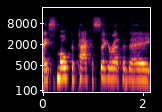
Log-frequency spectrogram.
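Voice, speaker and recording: In a slight Quebec accent, a woman talks at a moderate pace and medium pitch with monotone, flat intonation. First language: French. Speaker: clinical nutritionist. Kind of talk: interview.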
